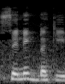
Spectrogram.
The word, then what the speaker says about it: synecdoche: लेकिन इसको सनिक डकी बोलते हैं।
